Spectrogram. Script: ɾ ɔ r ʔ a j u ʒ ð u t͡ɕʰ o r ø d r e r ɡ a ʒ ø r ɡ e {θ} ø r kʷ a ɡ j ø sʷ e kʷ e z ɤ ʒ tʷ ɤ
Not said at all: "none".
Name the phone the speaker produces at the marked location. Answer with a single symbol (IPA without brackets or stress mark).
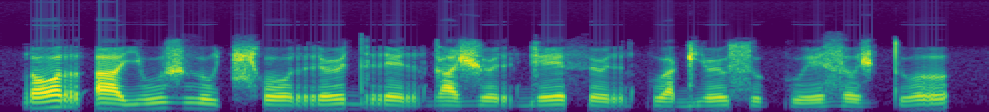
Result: θ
